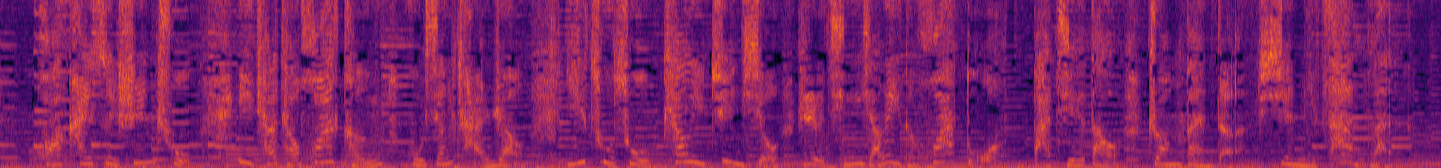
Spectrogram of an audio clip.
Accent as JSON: {"language": "Chinese", "region": "Guangxi", "country": "China", "said": "而对于我们广西人来说，这是一个鸟语花香的季节。"}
